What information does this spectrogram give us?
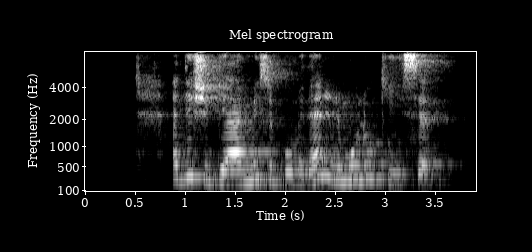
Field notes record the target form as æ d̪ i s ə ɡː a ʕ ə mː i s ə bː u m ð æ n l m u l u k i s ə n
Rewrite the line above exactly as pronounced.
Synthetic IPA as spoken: æ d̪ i ʃ ə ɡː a ʕ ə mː i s ə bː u m ð æ n l m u l u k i s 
